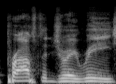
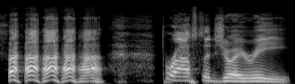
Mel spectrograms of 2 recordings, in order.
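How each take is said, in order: First: Said in the usual way. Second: Laughing through it, slowly. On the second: Real, not acted. Host cracking up while crediting Joy Reid, laughing. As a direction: let the laugh carry the words.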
